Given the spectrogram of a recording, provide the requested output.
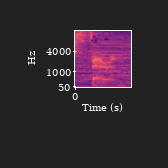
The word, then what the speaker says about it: Ferron: this the castle fairings they're ferrons keep Miss mispronouncing it's Farren because I'm like oh iron it's like oh yeah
